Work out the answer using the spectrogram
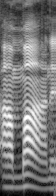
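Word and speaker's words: aman (אמן): But those three Hebrew consonants there is the Hebrew word, root word, that leads to amen, and that is the word aman. It's aleph, mem, and nun.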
